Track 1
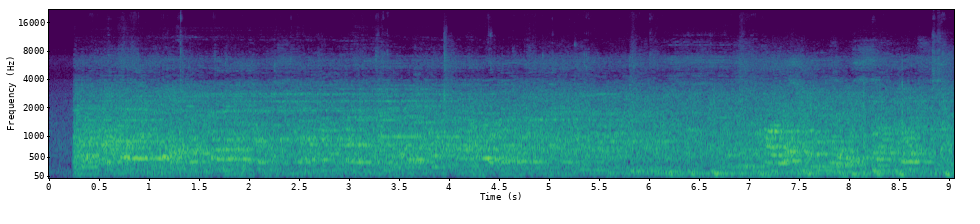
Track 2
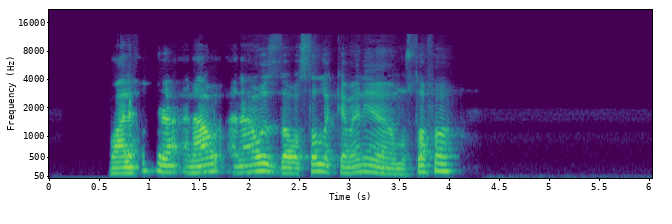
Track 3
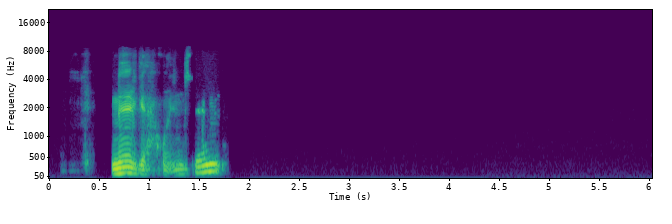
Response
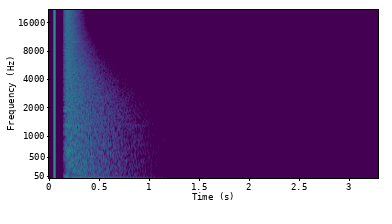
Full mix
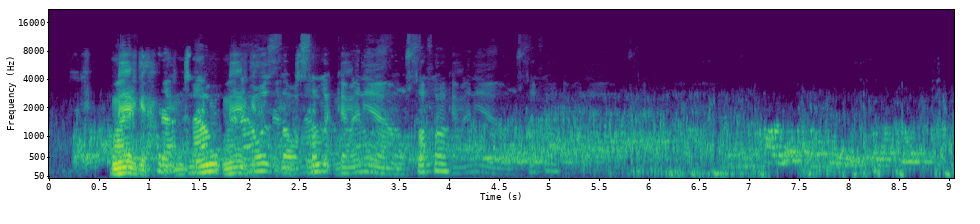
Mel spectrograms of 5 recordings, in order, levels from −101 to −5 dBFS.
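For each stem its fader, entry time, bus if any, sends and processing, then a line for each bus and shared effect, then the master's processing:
+1.5 dB, 0.00 s, no send, no echo send, spectral envelope exaggerated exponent 3; automatic ducking −8 dB, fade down 1.15 s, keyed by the second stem
−1.0 dB, 0.00 s, no send, echo send −14 dB, reverb reduction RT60 1.3 s
+1.5 dB, 0.00 s, no send, echo send −8 dB, parametric band 3,400 Hz −7 dB 0.77 octaves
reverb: not used
echo: repeating echo 1,109 ms, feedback 18%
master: no processing

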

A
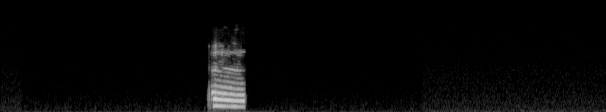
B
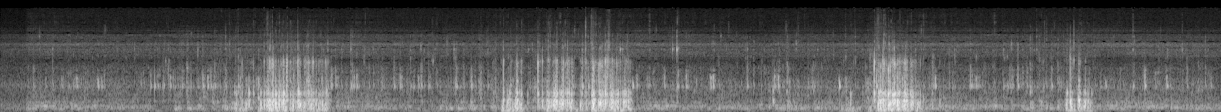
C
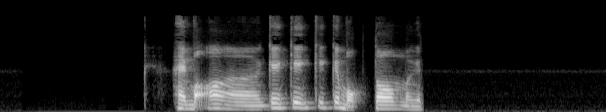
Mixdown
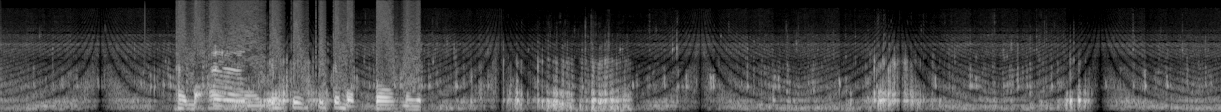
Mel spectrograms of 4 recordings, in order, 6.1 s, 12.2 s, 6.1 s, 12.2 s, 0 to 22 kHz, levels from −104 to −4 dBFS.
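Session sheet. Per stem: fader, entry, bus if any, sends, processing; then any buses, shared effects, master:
−2.0 dB, 0.00 s, bus A, no send, flat-topped bell 2,000 Hz +16 dB
−13.0 dB, 0.00 s, no bus, no send, upward compression, threshold −21 dBFS; through-zero flanger with one copy inverted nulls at 0.5 Hz, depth 3.7 ms
−1.5 dB, 0.00 s, bus A, no send, treble cut that deepens with the level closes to 550 Hz, closed at −21.5 dBFS; low-pass filter 1,800 Hz 24 dB per octave; bit reduction 6 bits
bus A: 0.0 dB, reverb reduction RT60 0.69 s; downward compressor 1.5 to 1, threshold −28 dBFS, peak gain reduction 3.5 dB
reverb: not used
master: parametric band 420 Hz +11 dB 0.32 octaves

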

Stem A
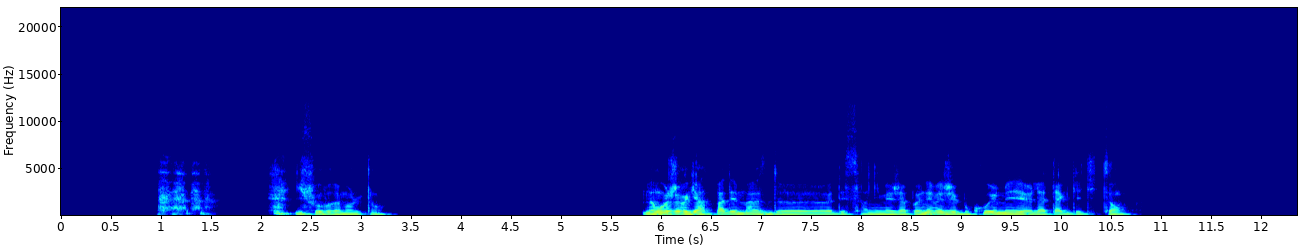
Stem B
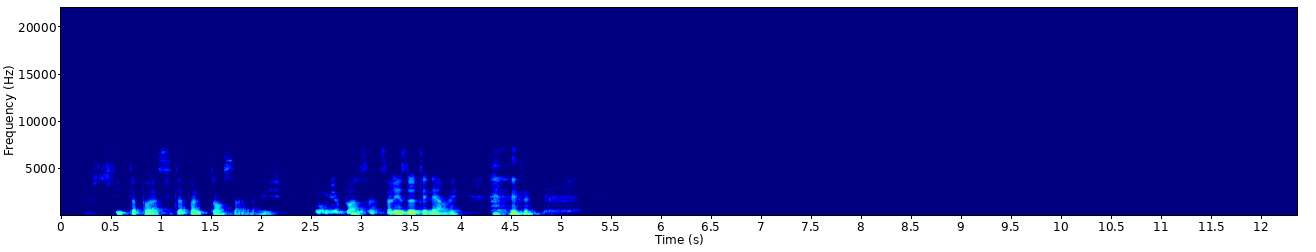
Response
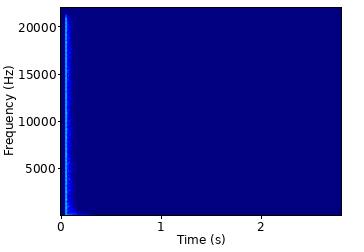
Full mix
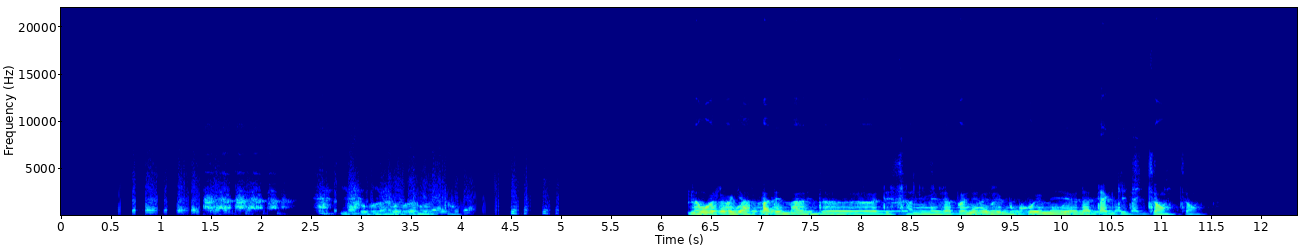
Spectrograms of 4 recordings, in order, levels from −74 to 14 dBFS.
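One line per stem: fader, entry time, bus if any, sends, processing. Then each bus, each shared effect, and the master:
+2.5 dB, 0.45 s, no send, echo send −11.5 dB, treble cut that deepens with the level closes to 680 Hz, closed at −23 dBFS; flat-topped bell 1,100 Hz +13 dB 1.3 octaves; automatic ducking −11 dB, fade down 1.20 s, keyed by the second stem
−14.0 dB, 0.00 s, send −18 dB, echo send −4.5 dB, flat-topped bell 670 Hz +13 dB 1.2 octaves; centre clipping without the shift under −27 dBFS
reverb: on, RT60 0.45 s, pre-delay 4 ms
echo: single-tap delay 316 ms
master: low-shelf EQ 280 Hz −10.5 dB; linearly interpolated sample-rate reduction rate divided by 4×

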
